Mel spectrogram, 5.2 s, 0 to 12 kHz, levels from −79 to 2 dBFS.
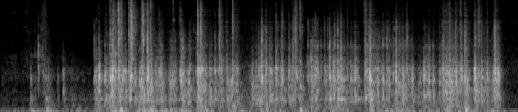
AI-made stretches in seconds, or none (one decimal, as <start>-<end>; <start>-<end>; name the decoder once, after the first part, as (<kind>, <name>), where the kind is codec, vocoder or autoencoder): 2.0-3.0 (autoencoder, DAC-VAE); 3.4-5.2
